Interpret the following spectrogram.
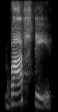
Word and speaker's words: Vashti: Vashti. Vashti, yeah. Brother Stedman said it's Vashti. That's what I thought. So was I saying it right? Vashti.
